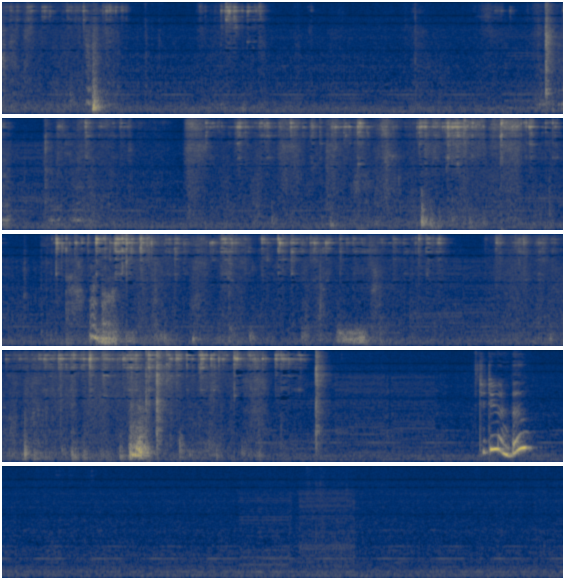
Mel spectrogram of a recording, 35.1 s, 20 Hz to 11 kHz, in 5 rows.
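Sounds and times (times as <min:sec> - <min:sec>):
puppy scrabbling with pillow: 0:10.0 - 0:13.7, 0:20.2 - 0:24.7.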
